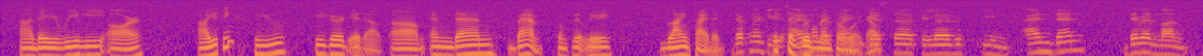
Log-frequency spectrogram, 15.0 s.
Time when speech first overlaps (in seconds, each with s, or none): 9.8 s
